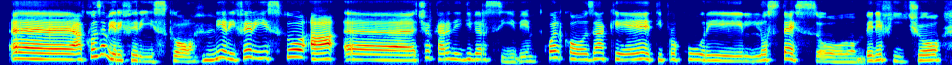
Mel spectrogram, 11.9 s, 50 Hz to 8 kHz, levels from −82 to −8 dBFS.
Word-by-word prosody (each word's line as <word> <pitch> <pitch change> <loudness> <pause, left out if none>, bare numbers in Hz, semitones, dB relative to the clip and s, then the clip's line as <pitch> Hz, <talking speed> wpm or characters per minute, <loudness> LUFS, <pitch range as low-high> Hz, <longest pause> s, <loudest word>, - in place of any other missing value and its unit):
Ehm, 235 -3 +7
a 230 - -1
cosa 340 - -1
mi 230 - +1
riferisco? 170 -5 -3
Mi 225 +9 -3
riferisco 275 +5 -1 0.2
a, 235 +1 +6
ehm, 210 -3 +2
cercare 245 -2 -6
dei 230 -2 -11
diversivi, 170 -8 -9
qualcosa 250 -4 -3
che 230 0 -1
ti 215 -2 -13
procuri 195 -6 -7
lo 205 +2 -6
stesso 160 - -3
beneficio, 195 0 -5
215 Hz, 95 wpm, -20 LUFS, 195-235 Hz, 0.2 s, Ehm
